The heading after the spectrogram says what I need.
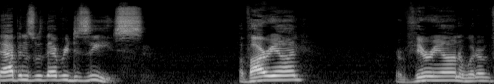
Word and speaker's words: virion: A virion, or virion, or whatever the fuck you call it. Virion is how it should be pronounced, but virion is, I guess, how they pronounce it in English.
